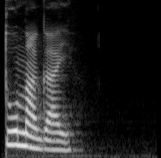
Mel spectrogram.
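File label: "тунагай", Komi, female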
